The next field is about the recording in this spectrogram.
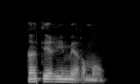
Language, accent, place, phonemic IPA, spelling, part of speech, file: French, France, Lyon, /ɛ̃.te.ʁi.mɛʁ.mɑ̃/, intérimairement, adverb, LL-Q150 (fra)-intérimairement.wav
- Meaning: temporarily (on an interim basis)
